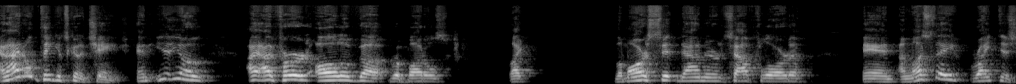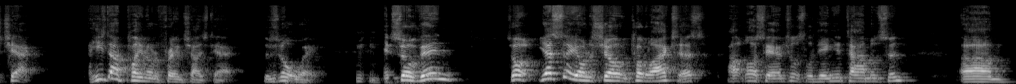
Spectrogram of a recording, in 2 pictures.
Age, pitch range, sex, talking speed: 50-69, 145-205 Hz, male, 175 wpm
